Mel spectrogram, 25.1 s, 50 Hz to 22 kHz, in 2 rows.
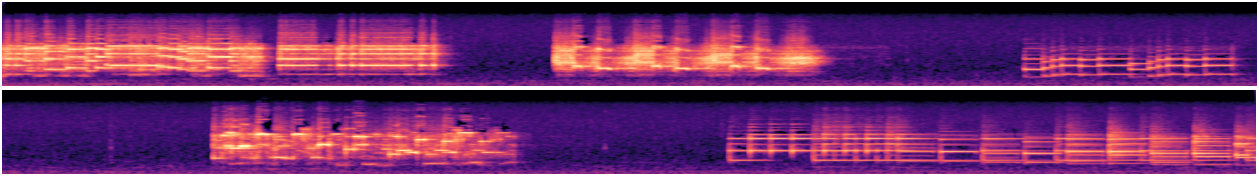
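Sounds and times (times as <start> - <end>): mobile phone ringtone melodies: 0.0 - 4.3, 10.2 - 12.4, 19.8 - 25.0.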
